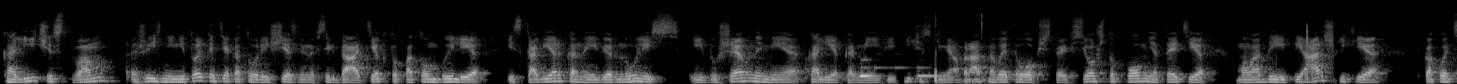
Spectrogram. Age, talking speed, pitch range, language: 20-39, 140 wpm, 110-125 Hz, Russian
